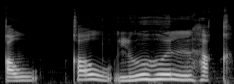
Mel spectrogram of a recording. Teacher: قَوْلُهُ الْحَقِّ، قاف واو زبر قو، جس طرح الف یا سے پہلے زبر ہونے پر یا حروف لین تھا، اسی طرح واو ساکن سے پہلے زبر ہونے پر واو حروف لین ہے، اس کو بھی نرم آواز کے ساتھ جلدی ادا کریں گے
